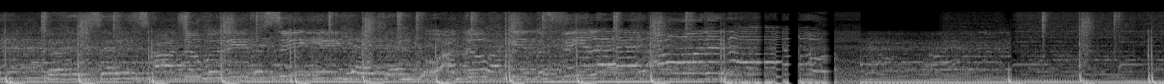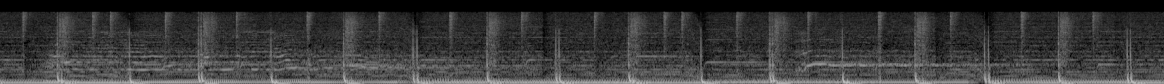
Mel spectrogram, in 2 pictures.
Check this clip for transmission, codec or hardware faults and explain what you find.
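Yes, there are transmission faults, all packed between 7.6 and 8.6 seconds, on an Opus call path whose audible band stops near 12 kHz.

Burst of packet loss, three times: 7.58 to 7.67 s, 7.76 to 7.85 s, and 7.88 to 8.03 s. Packets went missing, so the receiver stretched the last sound for 60, 60, then 120 ms. Each sounds like a brief held buzz or hiss, then a jump. The third fades into 30 ms of silence.

Long network dropout, 8.24 to 8.63 s. The cause is likely a network outage. For 0.36 s the receiver keeps extending the last sound, which thins as it goes but never reaches silence. Then the audio resumes further on, with that stretch gone.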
